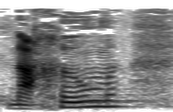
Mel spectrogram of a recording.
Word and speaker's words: Nahum: I think the correct pronunciation, if you can forgive my Hebrew here, is Nahum.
